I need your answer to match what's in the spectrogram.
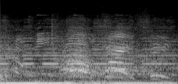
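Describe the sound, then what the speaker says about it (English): Oklahoma City Thunder fans roar and cheer at their team's first NBA championship celebration after a Game 7 victory, a loud, continuous outdoor crowd din with shouting voices and babble. "That's the sound of Oklahoma City Thunder fans celebrating their squad's first championship"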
